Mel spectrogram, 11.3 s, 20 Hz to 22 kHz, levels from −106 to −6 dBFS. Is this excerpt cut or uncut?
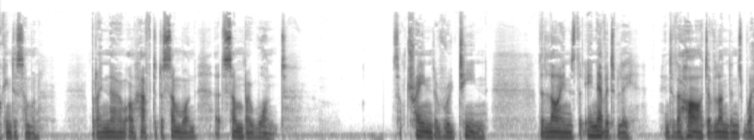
cut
